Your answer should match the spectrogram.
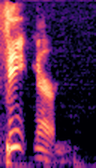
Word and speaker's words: Fichtner: His spelling is Fichtner. It's pronounced Fichtner.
